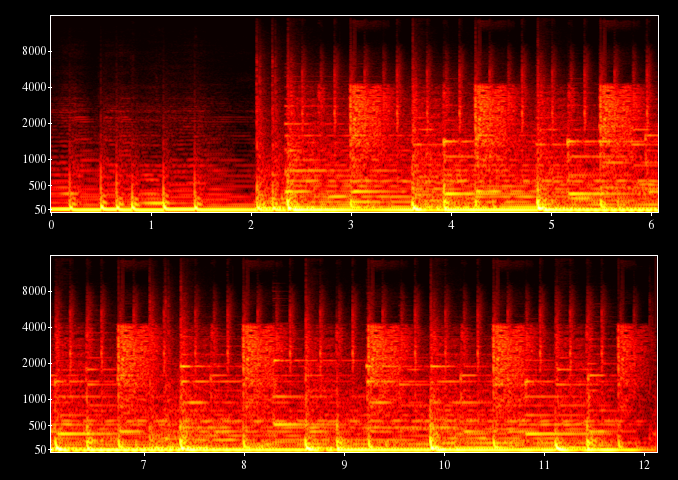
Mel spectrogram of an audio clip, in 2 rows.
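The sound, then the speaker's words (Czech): Robotic, heavily auto-tuned singing rides over a booming Roland TR-808 drum machine beat, with deep sustained bass and crisp snare hits that kick in after a sparse opening bar. “jeho hlas zní roboticky, odličtěně, protože je na něj extrémním způsobem aplikován efekt autotune, autoladičky upravující intonační chyby”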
